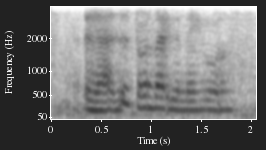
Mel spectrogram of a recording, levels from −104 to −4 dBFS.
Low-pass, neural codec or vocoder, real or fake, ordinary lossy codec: 3.6 kHz; codec, 16 kHz, 1 kbps, FunCodec, trained on LibriTTS, 50 frames a second; fake; Opus, 16 kbps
